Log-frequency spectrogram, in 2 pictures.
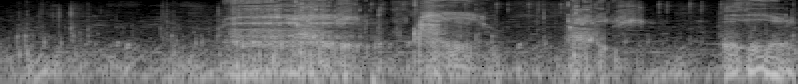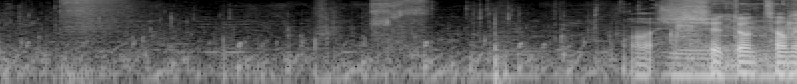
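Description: A zombie groans.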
